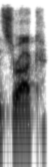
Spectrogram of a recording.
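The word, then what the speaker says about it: Serak: It's a weekly review, but easy way to search is type my name in Serac, S-E-R-A-K. I know, unfortunately, not spelled like the liquor, but I promise you, I taste way better.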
